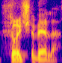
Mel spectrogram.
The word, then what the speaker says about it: Deutsche Welle: So I got an email inviting me to, I'm going to say it wrong because I'm not German, but Deutsche Welle. – Deutsche Welle. – Thank you very much.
